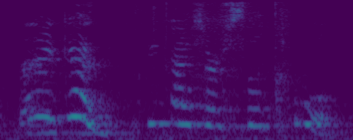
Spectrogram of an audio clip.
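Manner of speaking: delighted praise. Real, not acted. Teacher praising students after a perfect drill, delighted high praise. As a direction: gush over the class like a proud teacher.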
